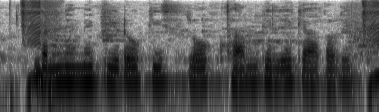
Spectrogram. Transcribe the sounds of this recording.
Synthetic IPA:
ɡənːemẽpiːɽõkisɾoːkst̪ʰaːnkeliekjaːkəɾdeː

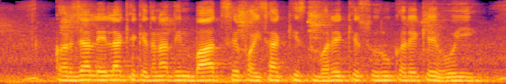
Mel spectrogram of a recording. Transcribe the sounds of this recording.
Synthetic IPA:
kəɾd͡ʒaleːlakekɪt̪̬nad̪ɪnbaːd̪sepəɪsakɪsbʱəɾekesʊɾukəɾekeɦoːiː

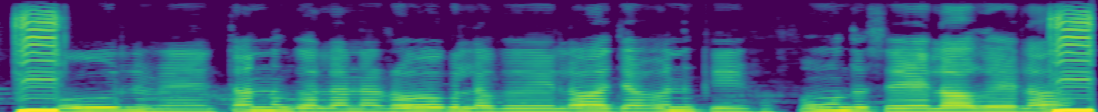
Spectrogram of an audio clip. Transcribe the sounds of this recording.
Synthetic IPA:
uːlmẽːt̪ənɡələnɾoːɡləɡeːlaːd͡ʒəʋənkiːpũːnd̪seːlaːɡeːlaː

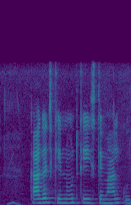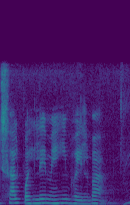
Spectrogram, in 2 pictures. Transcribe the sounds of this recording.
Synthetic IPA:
kaɡəd͡ʒkenoʈkeɪst̪emalkut͡ʃʰsalpəɦilemeɦĩbʱəilba

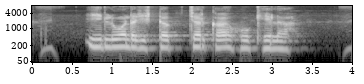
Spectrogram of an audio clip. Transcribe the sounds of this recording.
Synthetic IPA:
iloənɾəd͡ʑisʈɾəkt͡ɕəɾkaɦokʰela

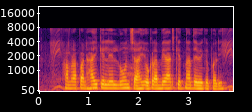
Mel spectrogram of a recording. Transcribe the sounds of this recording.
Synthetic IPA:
həmɾapəɽ̤aikelelːont͡ʃaɦiokɾabjad͡ʒket̪nad̪ebekepəɽi

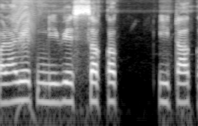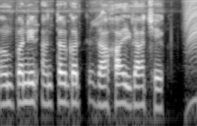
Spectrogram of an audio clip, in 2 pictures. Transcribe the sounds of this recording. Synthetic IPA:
pɾaʋet̪niʋesəkək̚ | iʈakəmpəniɾɐnt̪əɾɡət̪ɾakʰald͡ʒaːt͡ʃʰek

